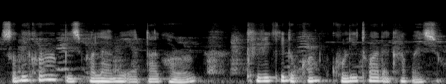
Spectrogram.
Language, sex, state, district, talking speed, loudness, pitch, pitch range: Assamese, male, Assam, Sonitpur, 145 wpm, -14 LUFS, 150 Hz, 135-160 Hz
